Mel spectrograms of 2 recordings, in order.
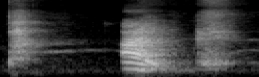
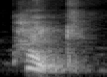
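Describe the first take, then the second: First: P-ike split after p; sounded out. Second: Said in the usual way. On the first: Shown as a demonstration. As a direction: segment pike into p then ike. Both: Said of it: "there's that I".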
